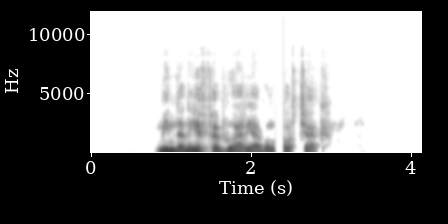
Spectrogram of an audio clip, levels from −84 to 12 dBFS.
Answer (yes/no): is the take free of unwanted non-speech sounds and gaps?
no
